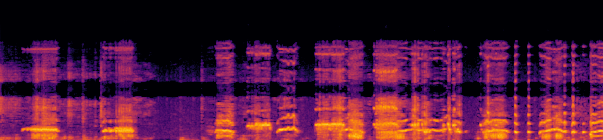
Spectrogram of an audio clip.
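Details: Barn owls calling while mating give loud, harsh, hissing screeches in bursts of about a second, mixed with rising and falling wavering squeals and short chirps, separated by brief silences.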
